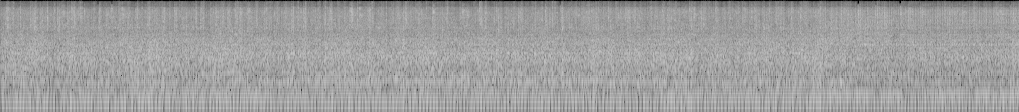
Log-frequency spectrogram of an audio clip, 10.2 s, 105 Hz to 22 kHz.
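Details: Troy-Bilt Storm 2840 28" snowblower (model 31AH64Q4711) with a Chinese-built 277cc OHV engine (about 8 hp); first pull-start of the season at full throttle. Steady, even fast idle with a buzzy exhaust note and no knocks or misses; normal idle.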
